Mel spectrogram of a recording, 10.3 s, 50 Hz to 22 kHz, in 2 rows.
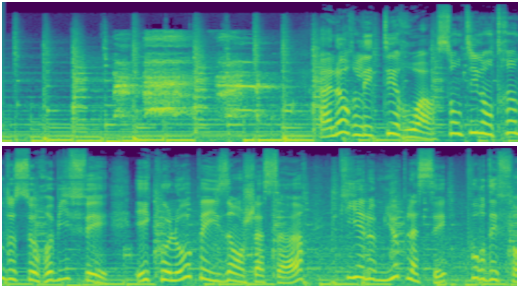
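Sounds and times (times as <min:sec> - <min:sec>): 
rhythmic musical backing with regular beats and a low bass line: 0:00.0 - 0:10.3
rooster crowing: 0:01.1 - 0:02.8
speech: 0:03.2 - 0:10.3.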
